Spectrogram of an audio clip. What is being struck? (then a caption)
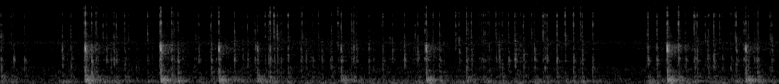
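Mechanical keyboard with plastic keycaps. Fingertips with long nails type continuously on a backlit mechanical keyboard with black plastic keycaps. Rapid clicky taps mix a low thock around 200 Hz with a bright, high clack, and occasional louder strikes stand out. The typing pauses briefly near the end before resuming.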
